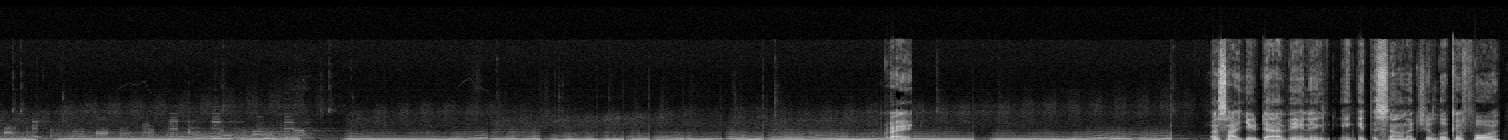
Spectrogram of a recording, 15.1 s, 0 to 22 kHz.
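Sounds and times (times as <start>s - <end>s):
low held synth notes: 0.0s - 13.3s.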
